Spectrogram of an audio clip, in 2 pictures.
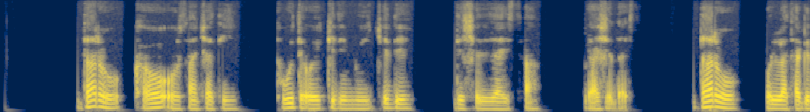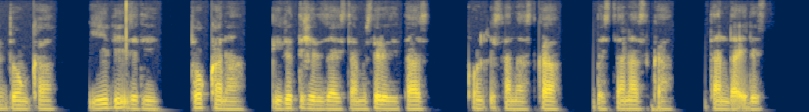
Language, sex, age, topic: Gamo, male, 18-24, agriculture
